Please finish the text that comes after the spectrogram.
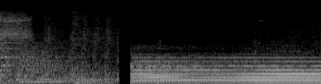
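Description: A single deep bell tolls loudly, its rich, layered ringing sustained and slowly decaying, after a brief stretch of murky music that cuts off just before the strike. It is the bell intro of a rock song, heard when the Raiders are about to take the field.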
